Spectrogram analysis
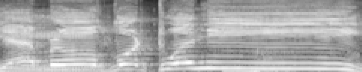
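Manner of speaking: drawn-out mock Mexican accent, high and slow; goofy put-on Mexican accent. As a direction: stretch out four twenty in a jokey Mexican accent. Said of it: "I did that in a Mexican accent".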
